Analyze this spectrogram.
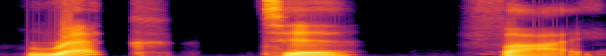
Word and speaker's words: rectify: Rectify. Rectify. stress on the first syllable.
